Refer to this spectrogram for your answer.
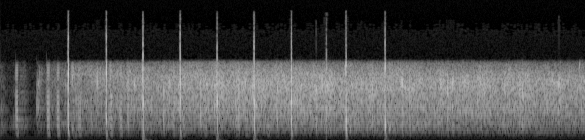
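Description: A crowd bursts into steady applause, a dense wash of clapping with a few sharp, louder claps standing out near the start, sustained at an even level throughout.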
